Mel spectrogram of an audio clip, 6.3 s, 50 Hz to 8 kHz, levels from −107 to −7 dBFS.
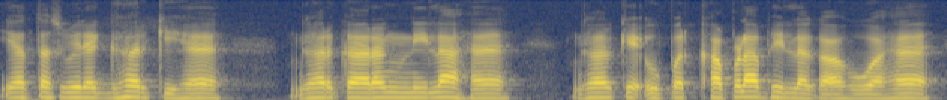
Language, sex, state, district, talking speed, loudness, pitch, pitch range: Hindi, male, Jharkhand, Palamu, 180 wpm, -19 LUFS, 145 Hz, 130-145 Hz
